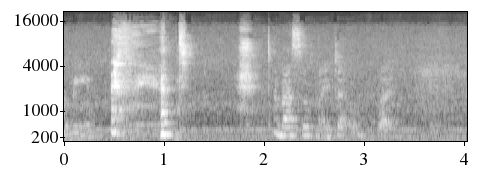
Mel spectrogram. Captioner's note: laughing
